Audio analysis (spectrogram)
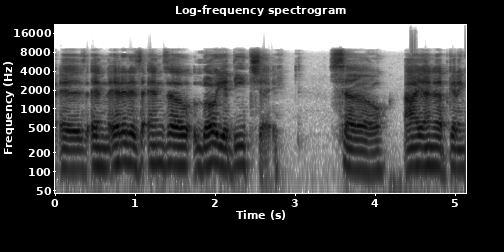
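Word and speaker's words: Enzo Loiodice: And I did figure out how to pronounce this guy's name, and it is Enzo Loyadice.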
